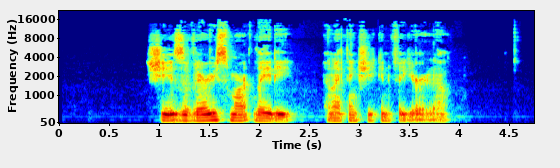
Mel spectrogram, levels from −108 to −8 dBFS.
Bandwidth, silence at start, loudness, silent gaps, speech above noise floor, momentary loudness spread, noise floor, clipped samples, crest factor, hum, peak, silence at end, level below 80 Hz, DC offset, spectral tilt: 15 kHz; 0.9 s; -20 LUFS; none; 65 dB; 13 LU; -84 dBFS; under 0.1%; 18 dB; none; -4 dBFS; 0.85 s; -58 dBFS; under 0.1%; -5 dB/octave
